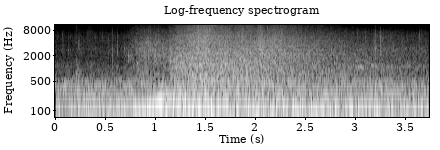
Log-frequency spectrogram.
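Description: A magic spell whooshes loudly.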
